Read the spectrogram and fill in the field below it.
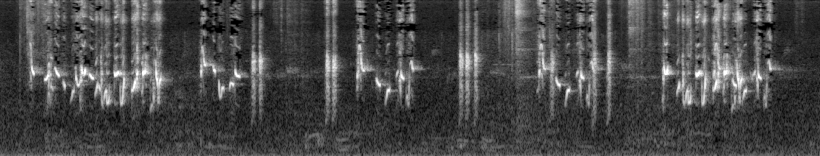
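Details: Common bulbul male song meant to prompt quiet wild bulbuls into singing and breeding. Fluty, rolling whistled phrases come in bursts, separated by sharp clipped notes, with a soft rumble of background noise underneath.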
